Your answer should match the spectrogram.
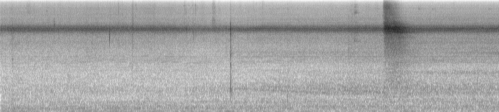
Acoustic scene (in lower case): subway train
